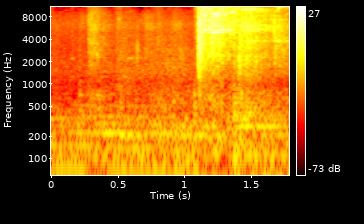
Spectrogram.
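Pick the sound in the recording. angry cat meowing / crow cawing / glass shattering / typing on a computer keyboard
glass shattering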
